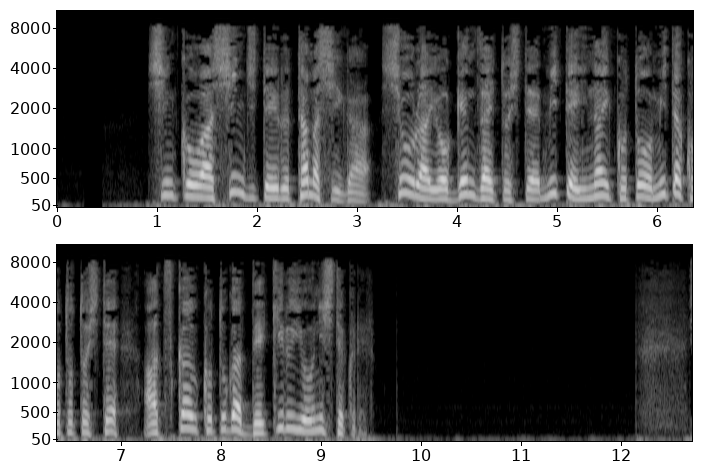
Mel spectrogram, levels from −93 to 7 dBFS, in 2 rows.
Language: Japanese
